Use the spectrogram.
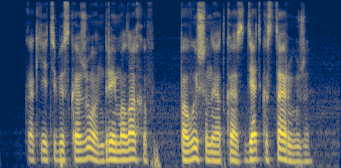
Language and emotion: Russian, neutral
